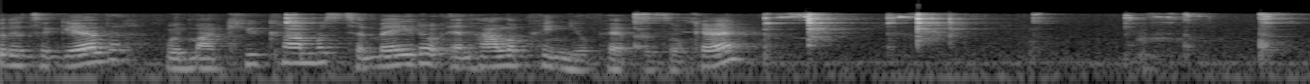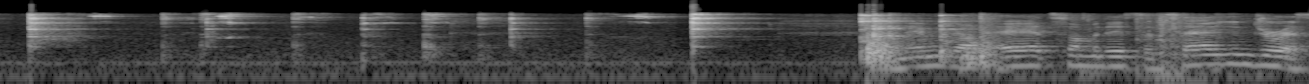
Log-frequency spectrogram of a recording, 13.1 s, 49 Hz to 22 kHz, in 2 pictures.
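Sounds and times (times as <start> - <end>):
fork scraping ceramic bowl: 3.2 - 10.3.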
